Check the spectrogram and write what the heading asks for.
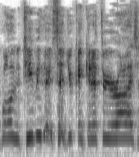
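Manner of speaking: high, fast, loud worried sister voice; imitating sister. Sister insisting about the TV news, high worried voice. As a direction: rattle it off like the anxious sister. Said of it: "And she's like".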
